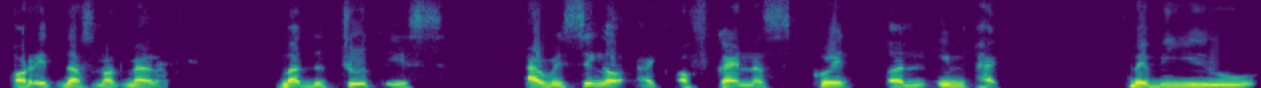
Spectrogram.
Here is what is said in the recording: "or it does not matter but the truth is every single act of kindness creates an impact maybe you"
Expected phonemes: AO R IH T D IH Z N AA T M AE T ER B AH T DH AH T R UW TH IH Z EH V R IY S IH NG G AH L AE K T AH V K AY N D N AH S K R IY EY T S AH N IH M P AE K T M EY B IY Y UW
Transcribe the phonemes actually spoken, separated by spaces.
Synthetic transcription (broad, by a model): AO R IH T D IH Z N AA T M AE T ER B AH T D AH T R UW T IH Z EH V R IY S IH NG G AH L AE K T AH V K AY N D AH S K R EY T AH N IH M P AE K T M EY B IY Y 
